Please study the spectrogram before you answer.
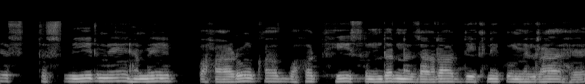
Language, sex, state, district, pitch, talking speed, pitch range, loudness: Hindi, male, Bihar, Darbhanga, 130 Hz, 155 wpm, 125-140 Hz, -28 LUFS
